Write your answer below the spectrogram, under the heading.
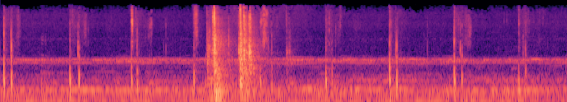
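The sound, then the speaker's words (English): A drawer pulled out of a shop till makes a brief scraping rush mid-clip, set against steady, regularly spaced ticking clicks and a low hum throughout. “you see her pull out a drawer, and there is a punch pad.”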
